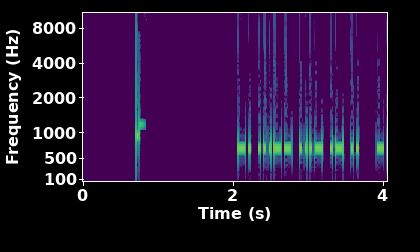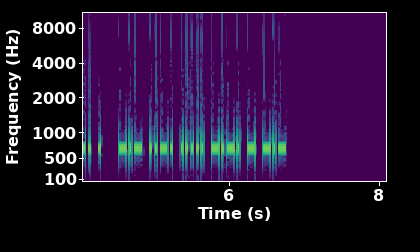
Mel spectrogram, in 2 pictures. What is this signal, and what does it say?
Morse code, heard as a keyed tone, about 34 wpm, 700 Hz. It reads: N3VAI DE KF5CTK
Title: USA Callsign DE Callsign 35wpm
